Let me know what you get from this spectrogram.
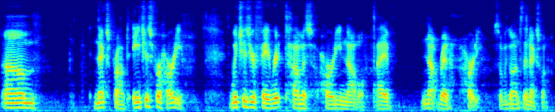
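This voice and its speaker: A man's voice: mid-range voice, fairly even intonation, moderate pace, a bit bright. A middle-aged American man chatting casually as a book vlogger, in a rambling, conversational way. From United States. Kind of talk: casual chat to camera, answering book prompts.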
